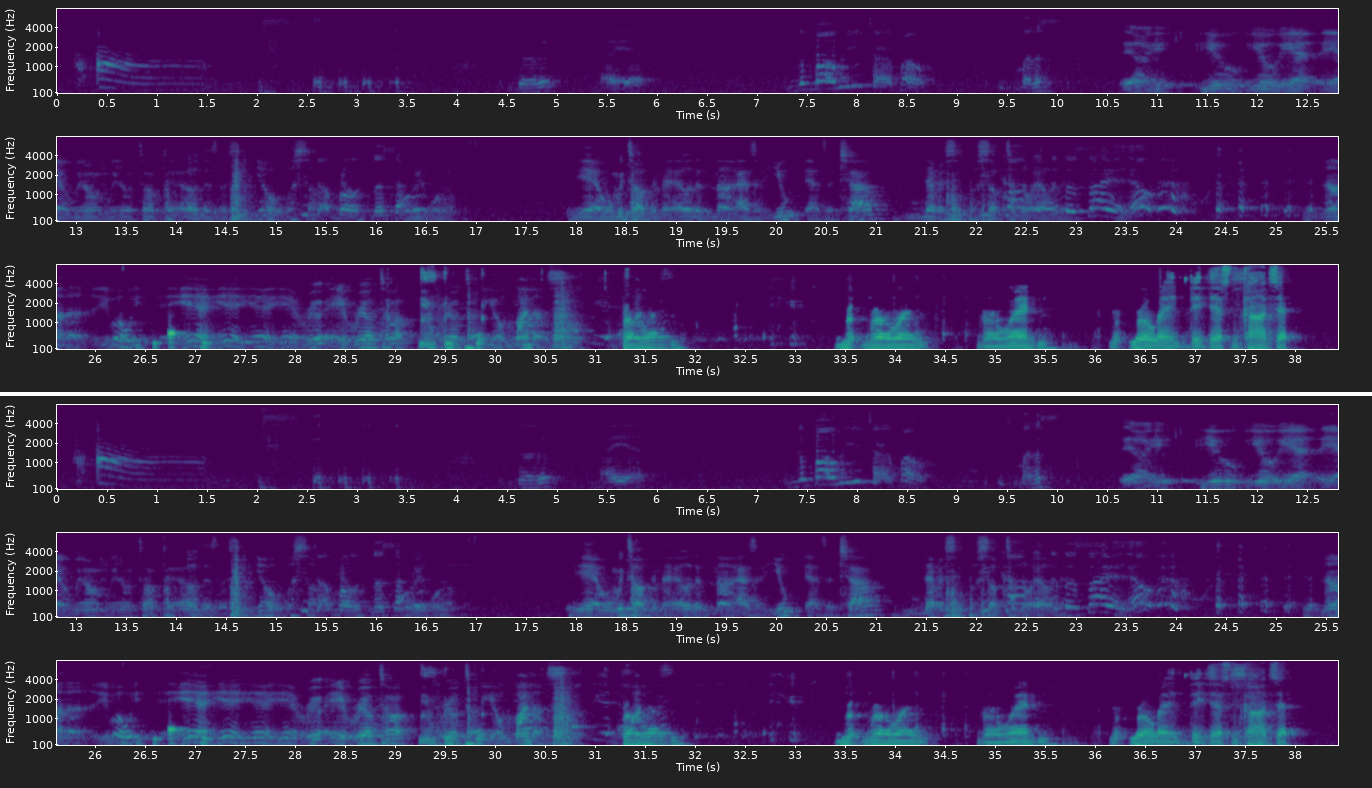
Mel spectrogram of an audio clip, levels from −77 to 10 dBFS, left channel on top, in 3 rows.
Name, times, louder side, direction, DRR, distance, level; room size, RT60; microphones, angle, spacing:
voice 1, 0.2-3.4 4.0-4.2 4.5-5.0 5.3-5.9 6.3-6.6 7.3-8.7 9.0-10.0 15.2-16.6 22.0-25.4 28.8-28.9 29.4-29.6 30.2-30.4 30.7-34.3 34.7-35.0, left 1 dB, 85° right, 4.5 m, -50 dB
voice 2, 10.6-15.8 16.2-16.8 17.9-22.9 23.4-23.5 25.3-29.1 29.4-30.8 31.3-31.8 35.7-35.8 37.0-37.8, right 1 dB, 50° right, 4.4 m, -42 dB
voice 3, 26.7-27.1 29.2-29.8 31.3-31.7 33.4-34.3 34.8-35.6 36.1-37.9, left 4 dB, 60° left, 0.8 m, -29 dB
13.5 x 9.2 x 7.9 m
head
